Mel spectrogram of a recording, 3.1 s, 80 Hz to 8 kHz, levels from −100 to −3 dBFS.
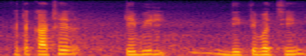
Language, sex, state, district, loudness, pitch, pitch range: Bengali, male, West Bengal, Cooch Behar, -21 LUFS, 175 Hz, 170-195 Hz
